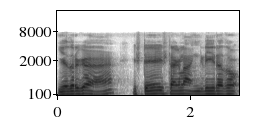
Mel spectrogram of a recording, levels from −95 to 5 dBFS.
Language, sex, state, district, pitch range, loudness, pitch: Kannada, male, Karnataka, Chamarajanagar, 125-140 Hz, -12 LUFS, 135 Hz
